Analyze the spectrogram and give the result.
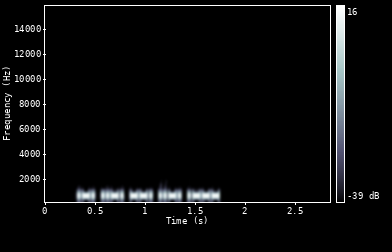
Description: Morse code, heard as a keyed tone, about 50 wpm, 700 Hz. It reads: RFGFJ
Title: Code Groups - 5 Letters - 50wpm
